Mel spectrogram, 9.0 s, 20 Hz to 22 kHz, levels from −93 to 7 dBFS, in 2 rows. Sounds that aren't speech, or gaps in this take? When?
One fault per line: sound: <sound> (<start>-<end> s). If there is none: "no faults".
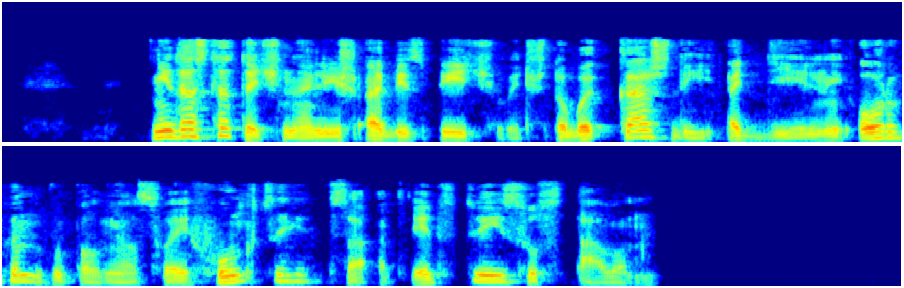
no faults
